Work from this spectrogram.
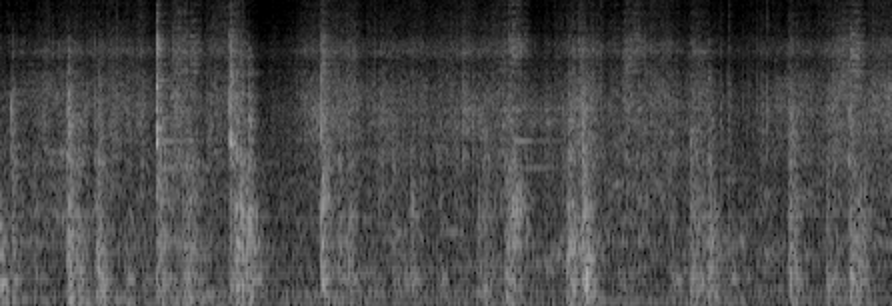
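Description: Bottle gourd leaf paste in a pan on the stove is stirred together with raw oil, giving a continuous run of scraping, stirring strokes over a low, steady sizzle.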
